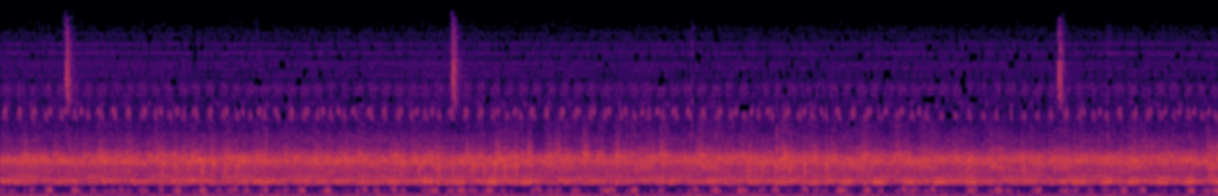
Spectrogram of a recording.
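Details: Frogs calling after rain: dense rows of short pulsed croaks in a steady chorus, under a loud continuous high buzzing drone, with a few sharp high clicks.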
